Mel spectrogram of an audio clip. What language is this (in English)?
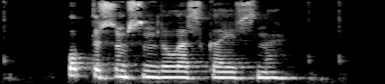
Mari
